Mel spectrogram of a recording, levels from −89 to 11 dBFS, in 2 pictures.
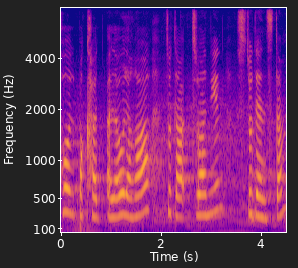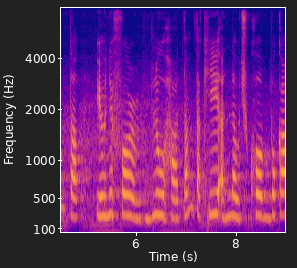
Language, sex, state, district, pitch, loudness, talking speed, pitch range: Mizo, female, Mizoram, Aizawl, 270 Hz, -16 LUFS, 145 wpm, 255-290 Hz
